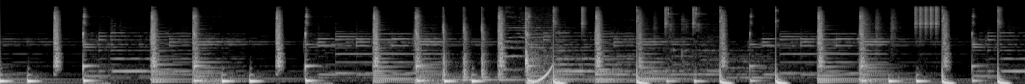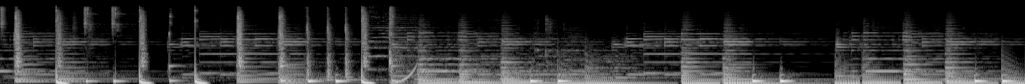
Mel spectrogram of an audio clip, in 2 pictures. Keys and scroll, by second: 10.0 ctrl+d, 15.3 ctrl+t.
